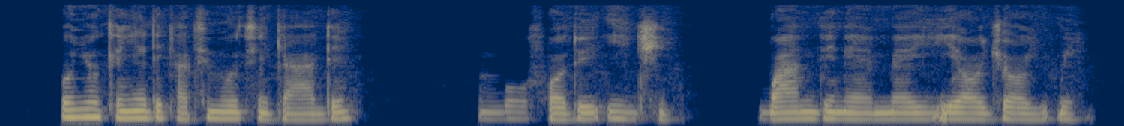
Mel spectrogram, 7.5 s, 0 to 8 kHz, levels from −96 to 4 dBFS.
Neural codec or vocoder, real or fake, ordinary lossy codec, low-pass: codec, 44.1 kHz, 7.8 kbps, Pupu-Codec; fake; none; 7.2 kHz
